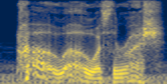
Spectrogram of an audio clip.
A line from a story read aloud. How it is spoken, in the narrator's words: he laughed, hungover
